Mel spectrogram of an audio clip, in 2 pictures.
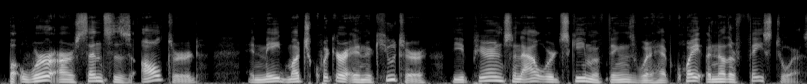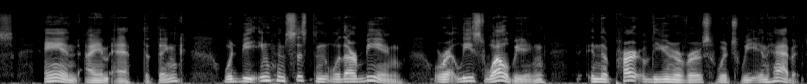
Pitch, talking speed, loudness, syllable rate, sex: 120 Hz, 185 wpm, -18 LUFS, 5.3 syllables/s, male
